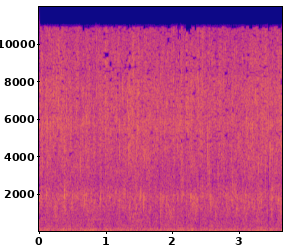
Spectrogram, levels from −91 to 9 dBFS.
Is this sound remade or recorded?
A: recorded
